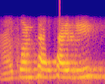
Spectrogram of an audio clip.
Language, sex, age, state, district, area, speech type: Odia, female, 45-60, Odisha, Angul, rural, conversation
